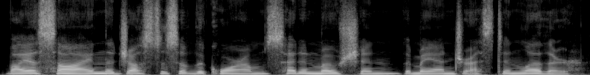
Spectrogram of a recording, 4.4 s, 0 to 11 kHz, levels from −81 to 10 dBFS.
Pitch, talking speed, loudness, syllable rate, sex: 210 Hz, 215 wpm, -15 LUFS, 5.1 syllables/s, female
